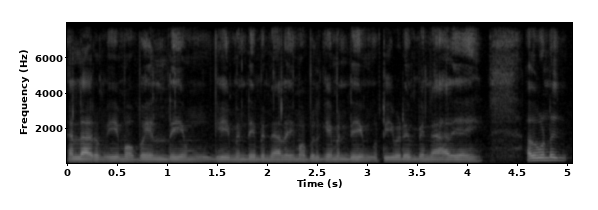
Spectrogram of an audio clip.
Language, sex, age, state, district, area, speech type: Malayalam, male, 30-45, Kerala, Kasaragod, rural, spontaneous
